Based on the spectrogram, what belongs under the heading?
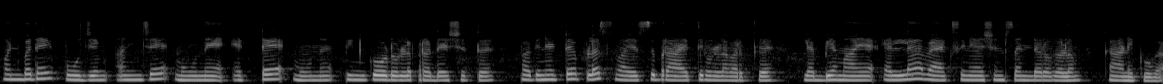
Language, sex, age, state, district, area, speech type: Malayalam, female, 60+, Kerala, Wayanad, rural, read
